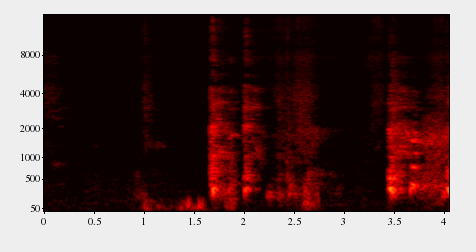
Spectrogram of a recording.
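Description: A few short coughs in quick succession, starting about a second and a half in.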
